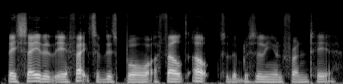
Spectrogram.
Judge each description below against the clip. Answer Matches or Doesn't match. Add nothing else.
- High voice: Doesn't match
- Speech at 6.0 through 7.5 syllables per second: Matches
